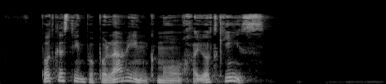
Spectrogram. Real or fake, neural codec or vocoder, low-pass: fake; vocoder, 44.1 kHz, 128 mel bands every 512 samples, BigVGAN v2; 10.8 kHz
